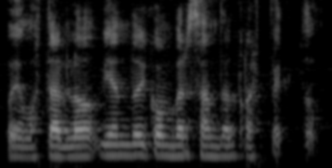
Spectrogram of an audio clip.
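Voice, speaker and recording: A man with a slightly high voice hosts a casual live stream. He speaks effusively and with enthusiasm, with faint music playing behind him. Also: monotone, fast, mellow. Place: online video call.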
